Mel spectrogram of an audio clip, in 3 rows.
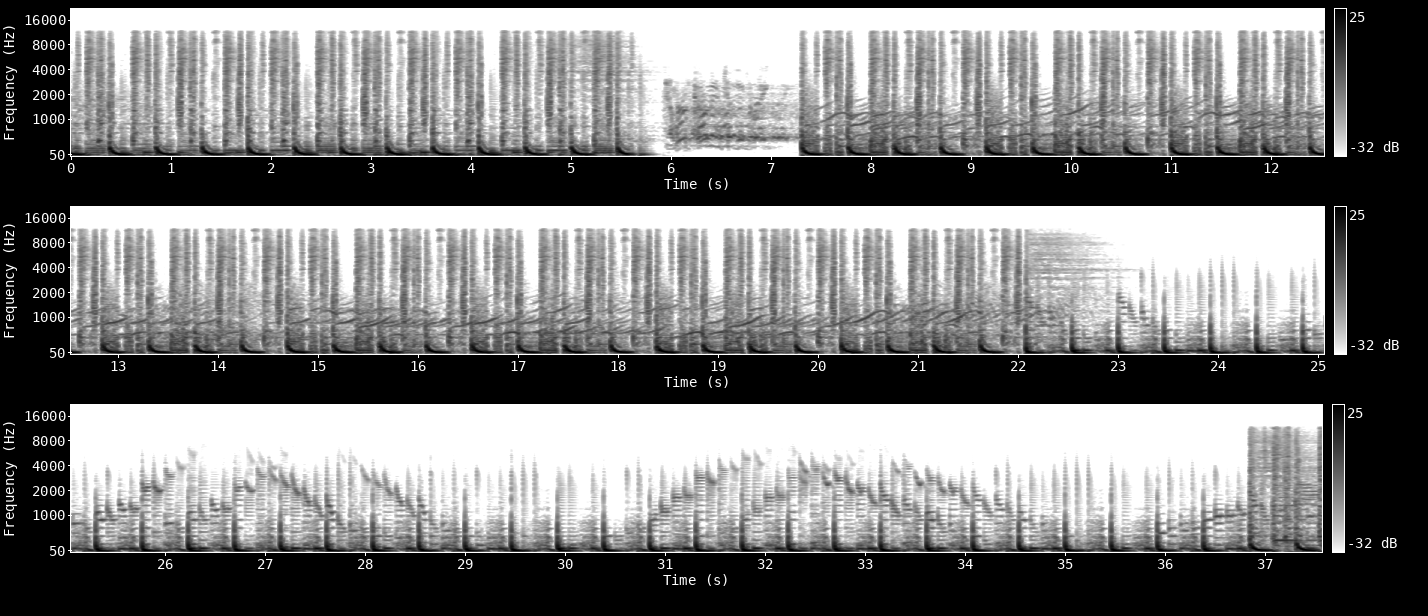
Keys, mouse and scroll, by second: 3.5-5.9 drag, 9.3-11.1 middle drag, 11.5-12.3 scroll up 1, 12.3 scroll up 1, 12.4-14.5 middle drag, 15.3-18.6 drag, 20.8-22.9 drag, 27.6-29.4 drag, 31.7-33.5 drag, 36.7-37.5 middle drag.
